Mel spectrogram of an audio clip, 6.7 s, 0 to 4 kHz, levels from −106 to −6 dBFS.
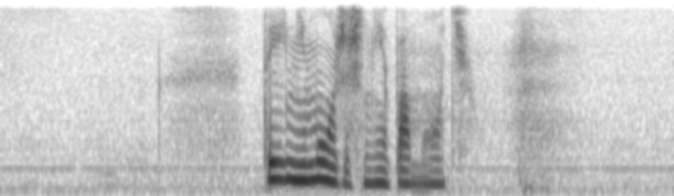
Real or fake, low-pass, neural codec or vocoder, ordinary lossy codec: real; 3.6 kHz; none; none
